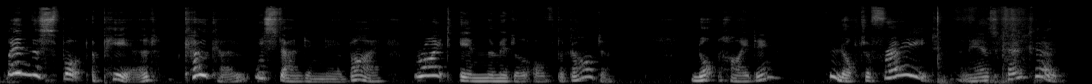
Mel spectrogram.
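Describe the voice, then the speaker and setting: A woman in her sixties reads a picture book aloud as a granny would to young children, adding gentle questions and asides to them. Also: on the low side, wildly swooping pitch, takes it slowly, husky. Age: 60s. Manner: gentle questioning, addressing young listeners directly. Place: small wood-panelled garden room, indoors.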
